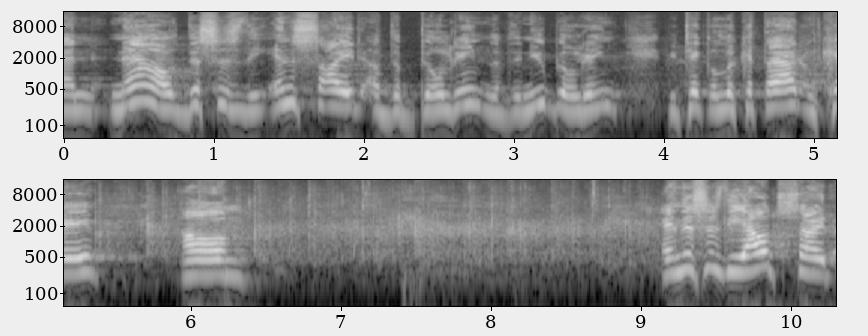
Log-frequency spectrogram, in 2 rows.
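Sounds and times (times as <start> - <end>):
speech: 0.0 - 6.6, 9.2 - 10.2
audience applauding: 5.1 - 10.2.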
